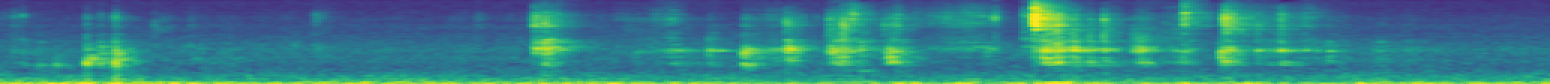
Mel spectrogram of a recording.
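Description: Stainless steel pet food bowls clinking and rattling in their wire stand as a kitten eats from them. A scatter of light metallic clinks with a brief ringing note, the loudest about three and a half seconds in.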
